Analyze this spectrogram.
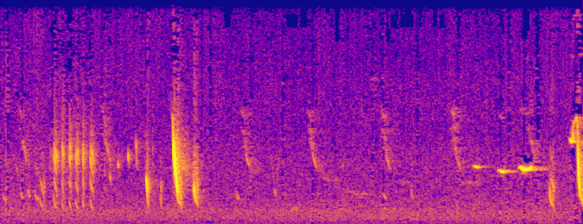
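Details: Chirping of a buff-sided robin: a quick run of stuttered high notes, then strong falling chirps, a pause, and thin level whistles ending in another sharp downward chirp, with faint background hiss.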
